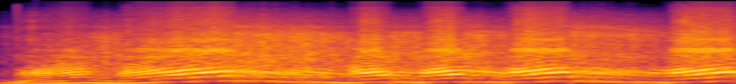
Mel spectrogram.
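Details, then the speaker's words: Four-door JZ six-cylinder car, warmed up: smooth rise and fall through repeated blips, even and crisp, quieter though still a little loud, no drone or rattle; normal free revving. "it's so nice to hear this thing actually sound like a Jay-Z it's quiet I mean it's still a little loud"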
